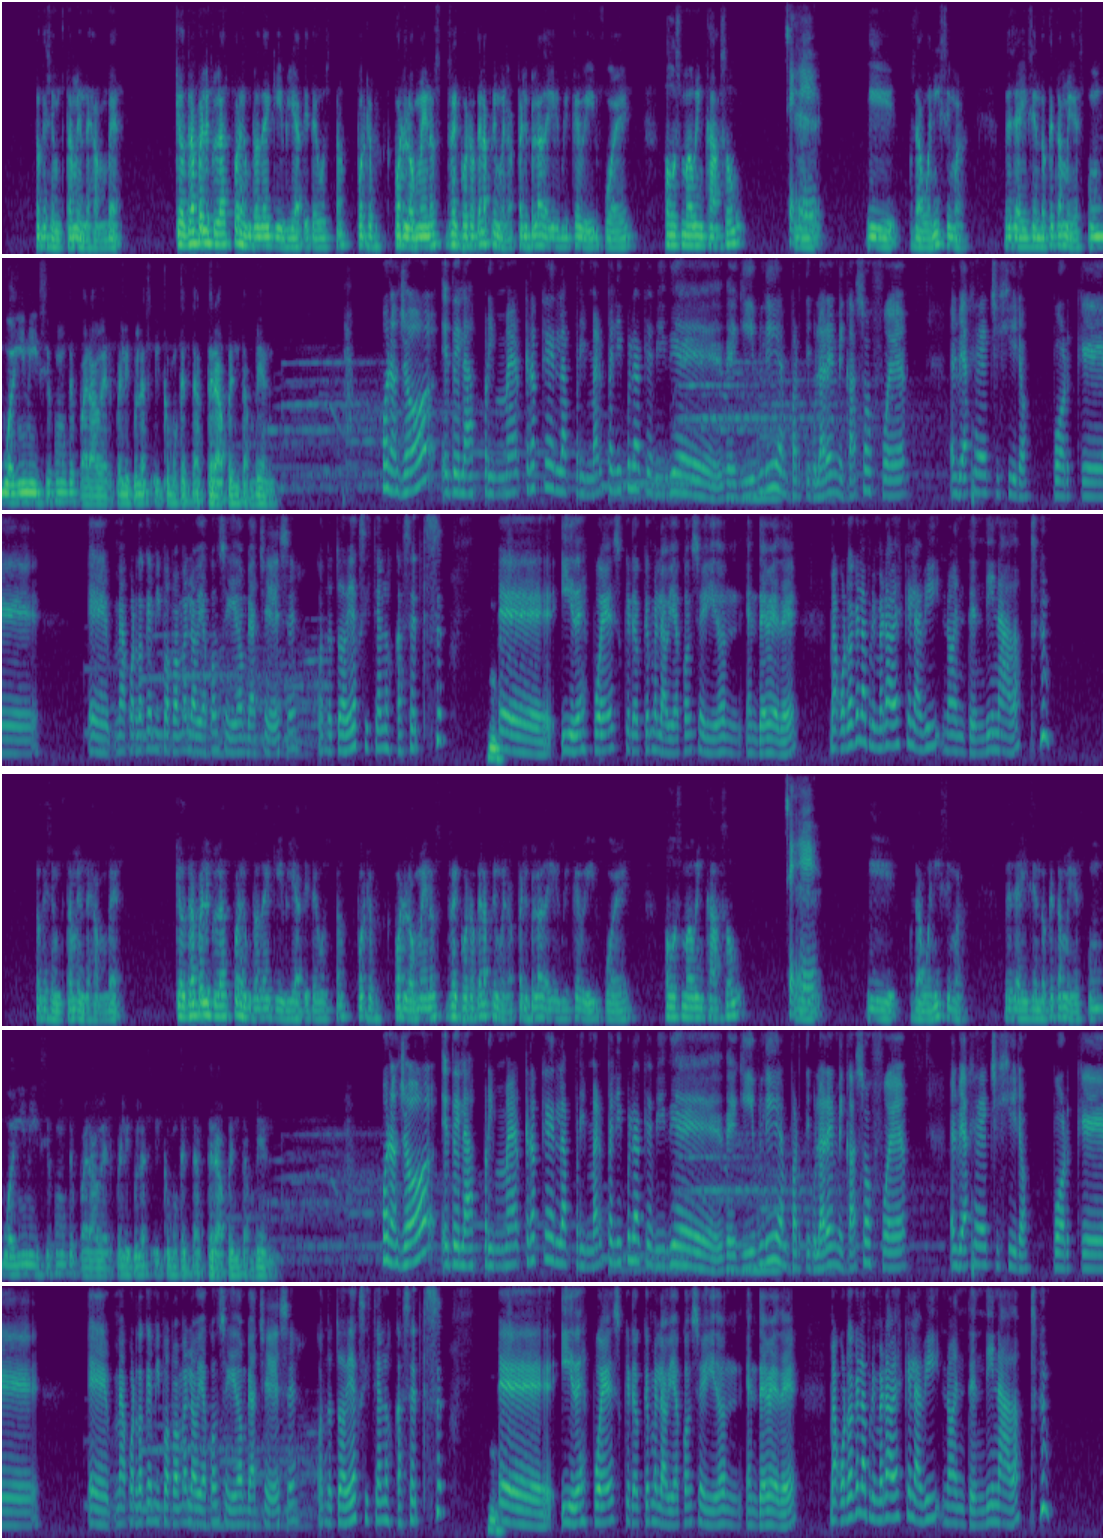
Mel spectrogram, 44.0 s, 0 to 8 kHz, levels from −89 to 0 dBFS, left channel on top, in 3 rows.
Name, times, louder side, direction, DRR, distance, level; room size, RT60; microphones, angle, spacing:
voice 1, 0.4-1.6 2.3-8.4 8.8-9.9 10.5-10.9 11.5-12.9 13.4-18.4 19.2-19.3 35.8-36.0, left 5 dB, 85° left, 0.5 m, -32 dB
voice 2, 10.4-10.9 19.7-26.7 27.3-28.4 28.7-29.8 30.5-35.4 36.0-39.9 40.4-43.3, right 3 dB, 15° right, 0.3 m, -36 dB
sound 1, 17.5-28.3 30.4-33.7, left 1 dB, 15° left, 0.8 m, -53 dB
3.5 x 3.5 x 2.4 m
head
